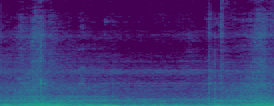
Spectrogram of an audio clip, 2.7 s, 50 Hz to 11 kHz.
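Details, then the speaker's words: Jaguar XJ X350 Sovereign diesel, freshly changed oil: deep, smooth rumble that swells evenly when revved, no knocks or rattles, only a faint loose-trim vibration; engine sounds healthy. "you can hear it sounds pretty sweet it's just I've just done oil so it sounds better than what it did"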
